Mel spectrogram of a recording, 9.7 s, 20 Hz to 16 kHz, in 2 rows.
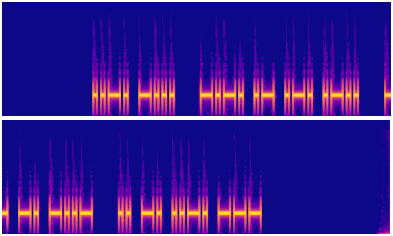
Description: Morse code, heard as a keyed tone, about 25 wpm, 700 Hz. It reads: FB CARL TNX INFO
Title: Practice QSO - Exchange 3 - More Info - 25wpm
